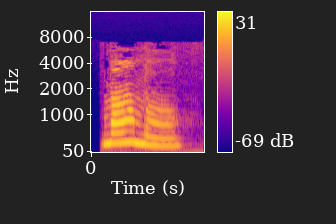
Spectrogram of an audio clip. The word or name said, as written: mamo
